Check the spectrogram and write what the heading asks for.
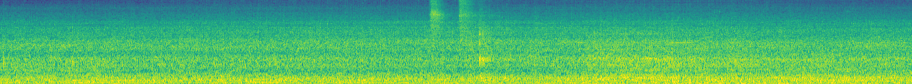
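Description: Full-size diesel tour coach manoeuvring at low speed, its engine running steadily. Two short air-brake hisses come about six and a half and seven seconds in, and the engine's low rumble grows louder a couple of seconds later.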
